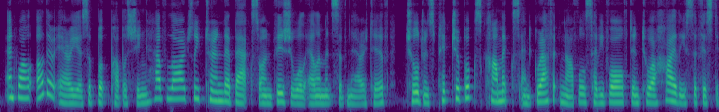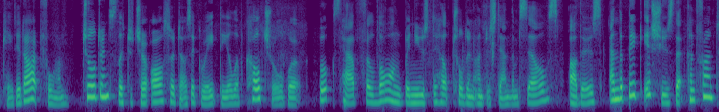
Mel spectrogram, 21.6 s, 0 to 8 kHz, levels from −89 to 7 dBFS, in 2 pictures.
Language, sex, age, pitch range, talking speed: English, female, 50-69, 160-225 Hz, 165 wpm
